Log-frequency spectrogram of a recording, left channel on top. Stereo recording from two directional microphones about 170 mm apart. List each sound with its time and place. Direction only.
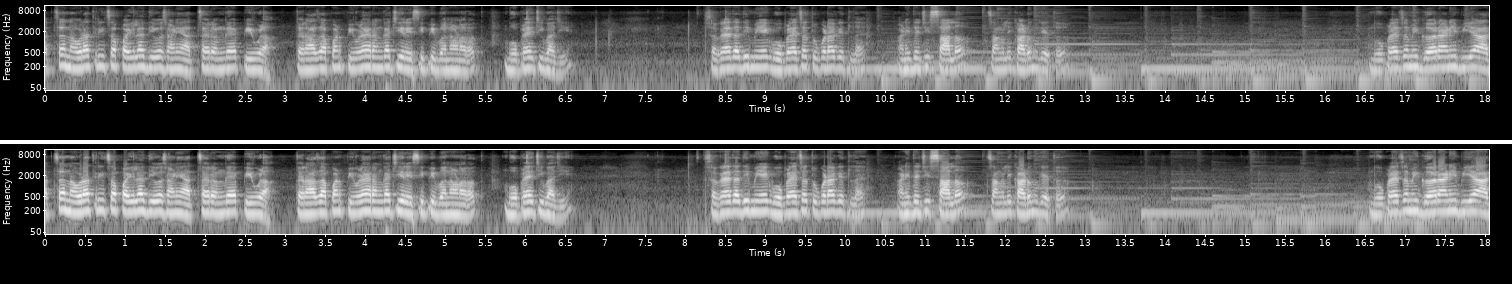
0.0 s speech: 15° right (ahead or behind)
8.2 s speech: 25° right (ahead or behind)
11.5 s music: centre (ahead or behind)
11.9 s speech: 15° right (ahead or behind)
12.7 s music: centre (ahead or behind)
16.6 s speech: 15° right (ahead or behind)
